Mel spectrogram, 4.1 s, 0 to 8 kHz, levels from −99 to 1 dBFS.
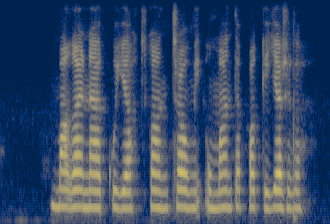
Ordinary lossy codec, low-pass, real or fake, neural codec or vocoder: Opus, 24 kbps; 7.2 kHz; real; none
